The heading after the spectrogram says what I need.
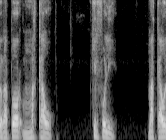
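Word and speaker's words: Mackau: Macao s'écrit M-A-C-K-A-U, et qui reconstitue les conditions dans lesquelles la monarchie, puis l'Empire, puis la République française ont ruiné Haïti.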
